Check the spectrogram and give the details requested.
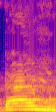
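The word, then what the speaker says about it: damn: let's move next word डैम middle पढ़ रहा था उसने आया था यहां पर तो एंड साइलेंट होता है डैम गुड ओके बेनेफिट अभिशापित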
